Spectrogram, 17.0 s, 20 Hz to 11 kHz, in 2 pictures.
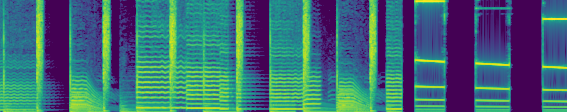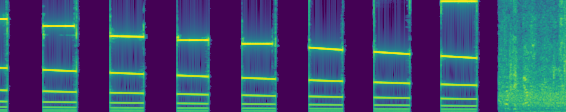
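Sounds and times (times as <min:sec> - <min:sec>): electronic beeps: 0:06.2 - 0:15.7.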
